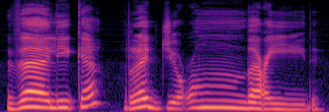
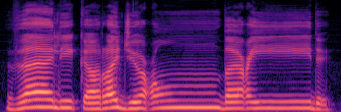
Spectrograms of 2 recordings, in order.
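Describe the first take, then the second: First: The stopped consonant is held with no bounce. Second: The stopped consonant is released with a bounce. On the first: The speaker calls it wrong. "if I say it with the sadum without separation, it would be very uncomfortable" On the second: The speaker calls it right. "With qalqala, with this bounce"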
